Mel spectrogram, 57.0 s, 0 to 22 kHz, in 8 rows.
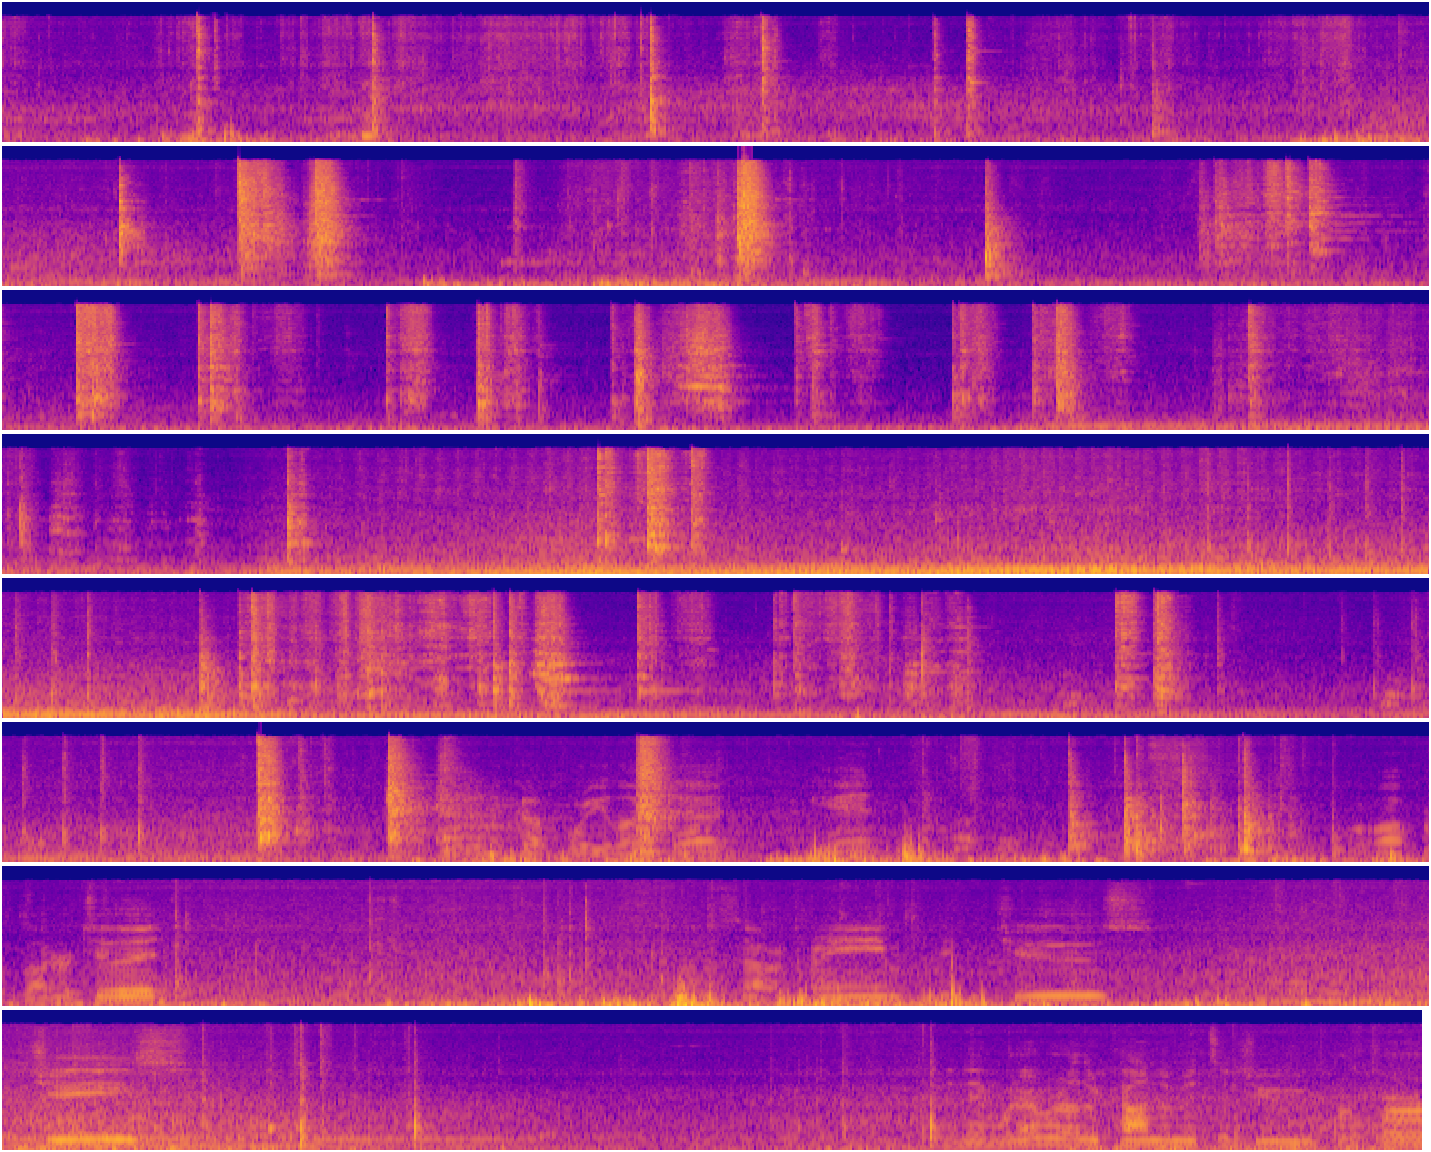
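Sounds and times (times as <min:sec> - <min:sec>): metal scoop scraping pan: 0:00.8 - 0:06.9, 0:07.7 - 0:09.1, 0:10.0 - 0:11.3, 0:13.1 - 0:25.8, 0:26.6 - 0:34.8, 0:36.9 - 0:39.3, 0:40.4 - 0:42.2
knife scraping on metal pan: 0:13.1 - 0:23.1, 0:24.3 - 0:25.1, 0:28.2 - 0:34.7.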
